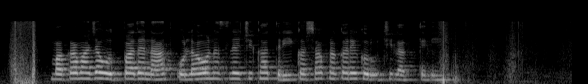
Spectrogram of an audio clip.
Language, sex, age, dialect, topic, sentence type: Marathi, female, 18-24, Southern Konkan, agriculture, question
